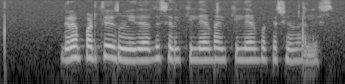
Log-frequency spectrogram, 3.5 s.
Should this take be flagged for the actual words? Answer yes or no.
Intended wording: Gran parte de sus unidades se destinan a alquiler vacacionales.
yes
